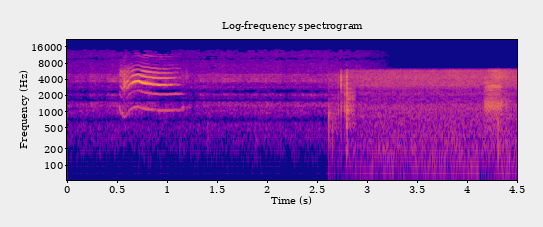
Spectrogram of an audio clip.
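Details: Kitten giving one clear, high meow that rises then levels off with bright harmonics, followed by a couple of soft clicks and rustling in a quiet room.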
